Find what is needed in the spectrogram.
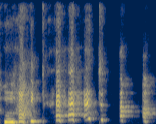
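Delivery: high-pitched laugh through the words; sheepish, laughing admission; laughing apology. Real, not acted. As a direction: break up laughing as you own up. Laughing apology after fetishizing an accent.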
